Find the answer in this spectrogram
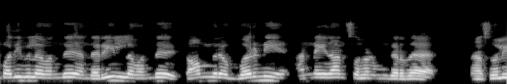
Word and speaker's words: தாமிரவருணி: தமிழ்ல மருகும் போது நம்ம தாமிர வரணி தான் சொல்லும் ஏன்னா காப்பர் கன்டென்ட் தாமிர சத்து நிறைய இருக்கு இந்த நீரில் இருக்கிறதுனால தாமிர வரணி தாமிரம் வரும் நீர் தாமிர வரணி அப்படிங்கிற மருவி வந்திருக்கு நீங்க ஒரு பெயரை தவறாக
